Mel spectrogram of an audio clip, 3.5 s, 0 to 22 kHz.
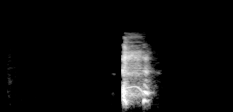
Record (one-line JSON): {"cough_length": "3.5 s", "cough_amplitude": 9576, "cough_signal_mean_std_ratio": 0.22, "survey_phase": "beta (2021-08-13 to 2022-03-07)", "age": "18-44", "gender": "Female", "wearing_mask": "No", "symptom_shortness_of_breath": true, "symptom_fatigue": true, "symptom_fever_high_temperature": true, "symptom_headache": true, "symptom_change_to_sense_of_smell_or_taste": true, "smoker_status": "Never smoked", "respiratory_condition_asthma": false, "respiratory_condition_other": false, "recruitment_source": "Test and Trace", "submission_delay": "2 days", "covid_test_result": "Positive", "covid_test_method": "RT-qPCR", "covid_ct_value": 19.1, "covid_ct_gene": "ORF1ab gene", "covid_ct_mean": 20.1, "covid_viral_load": "250000 copies/ml", "covid_viral_load_category": "Low viral load (10K-1M copies/ml)"}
